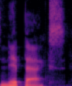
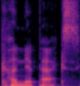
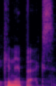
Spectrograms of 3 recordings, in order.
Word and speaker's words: Knipex: people that said it's Nipex and the family that owns that company started wearing shirts that said it's Knipex cuz that's how they pronounce it in that language. So it's actually Knipex.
